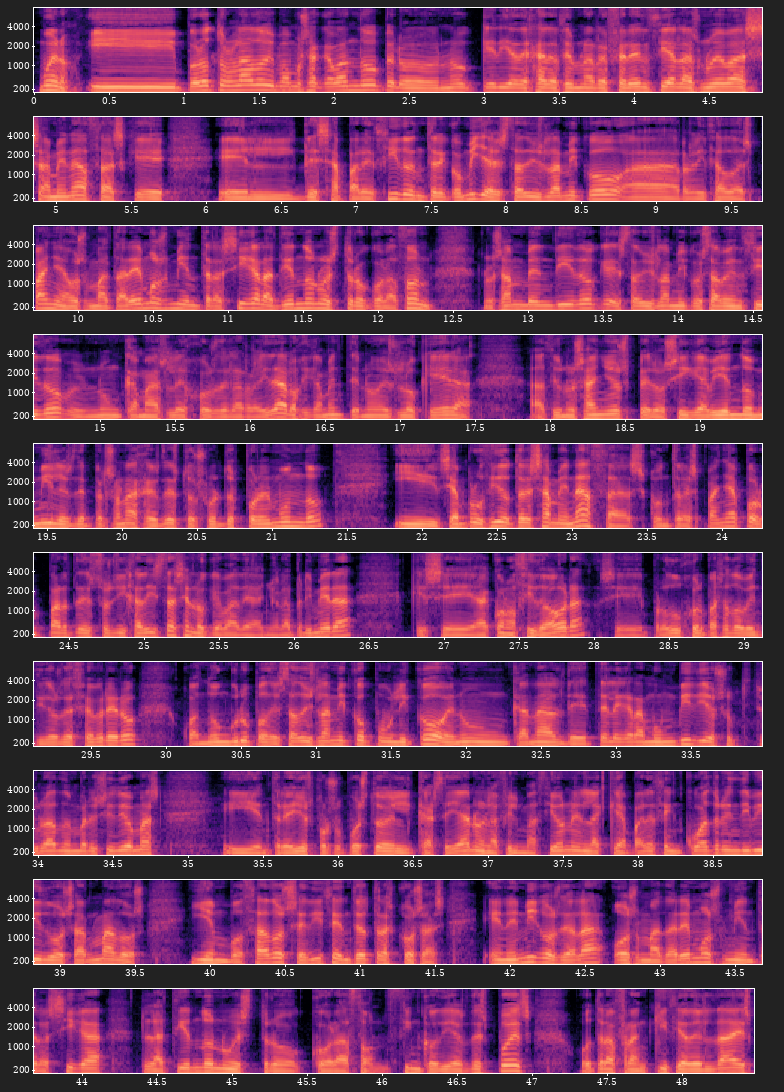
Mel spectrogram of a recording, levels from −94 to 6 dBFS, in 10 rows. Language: Spanish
